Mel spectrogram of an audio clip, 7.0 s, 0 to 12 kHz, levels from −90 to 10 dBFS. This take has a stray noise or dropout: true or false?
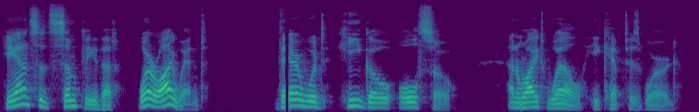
true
